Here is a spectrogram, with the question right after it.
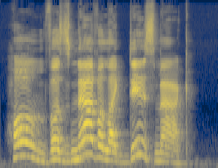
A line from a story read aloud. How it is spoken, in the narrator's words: shouted in a raspy voice that could be heard all over the ballpark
